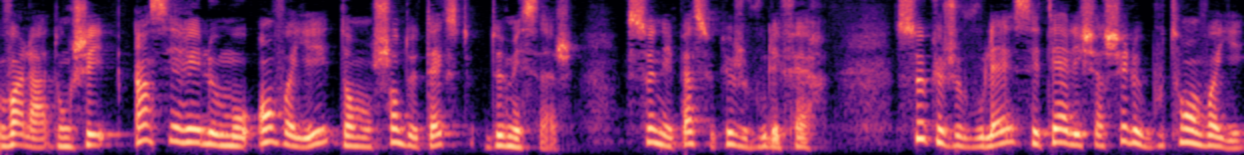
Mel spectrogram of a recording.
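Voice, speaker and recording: The speaker has an ordinary speaking voice with lively intonation. The pace is moderate. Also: woman, medium pitch for a woman. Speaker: product demonstrator. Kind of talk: tutorial.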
